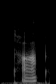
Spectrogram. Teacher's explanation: Like in top there's a little puff of air released.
